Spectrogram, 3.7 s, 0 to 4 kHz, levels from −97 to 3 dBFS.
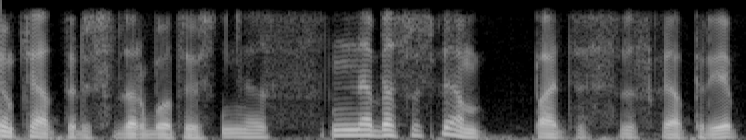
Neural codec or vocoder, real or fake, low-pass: codec, 44.1 kHz, 7.8 kbps, DAC; fake; 3.6 kHz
